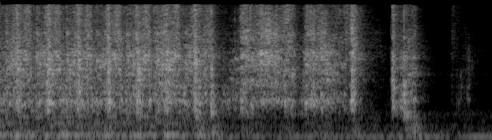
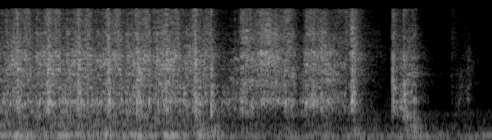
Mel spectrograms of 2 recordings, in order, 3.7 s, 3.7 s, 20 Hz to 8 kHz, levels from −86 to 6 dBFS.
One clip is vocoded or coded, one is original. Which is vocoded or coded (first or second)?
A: second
